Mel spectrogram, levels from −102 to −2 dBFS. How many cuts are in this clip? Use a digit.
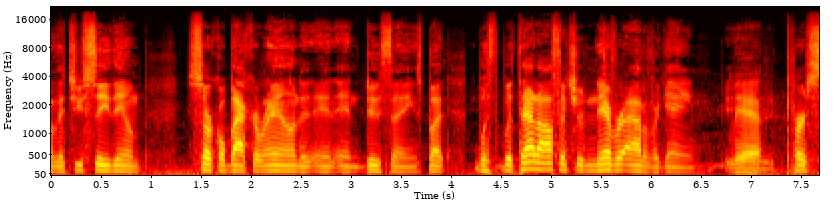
1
